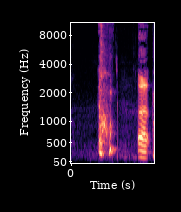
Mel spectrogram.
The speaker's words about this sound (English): He turns just in time to cough directly into the camera.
